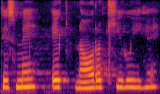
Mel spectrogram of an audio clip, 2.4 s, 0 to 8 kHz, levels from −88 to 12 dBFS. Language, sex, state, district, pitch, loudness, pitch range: Hindi, male, Uttar Pradesh, Lucknow, 225 Hz, -14 LUFS, 220-230 Hz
